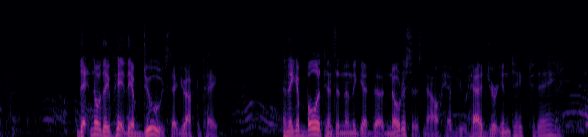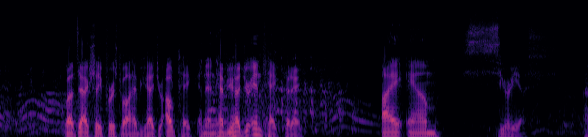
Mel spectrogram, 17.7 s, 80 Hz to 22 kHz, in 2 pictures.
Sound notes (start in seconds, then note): 8.4 more Shaumbra say “Ohh!”; 14.6 laughter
